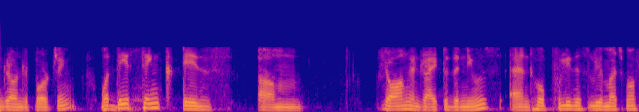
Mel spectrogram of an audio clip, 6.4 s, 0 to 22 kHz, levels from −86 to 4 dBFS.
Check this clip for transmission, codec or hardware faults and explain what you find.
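One transmission fault stands out. After "they think", from 2.30 to 4.38 s, an AMR rate drop makes the speech buzzier and more synthetic, consistent with a fall from 12.2 to 4.75 kbit/s, before recovering at "to the news". The narrowband band stays the same and nothing drops out, which sets it apart from packet loss.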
